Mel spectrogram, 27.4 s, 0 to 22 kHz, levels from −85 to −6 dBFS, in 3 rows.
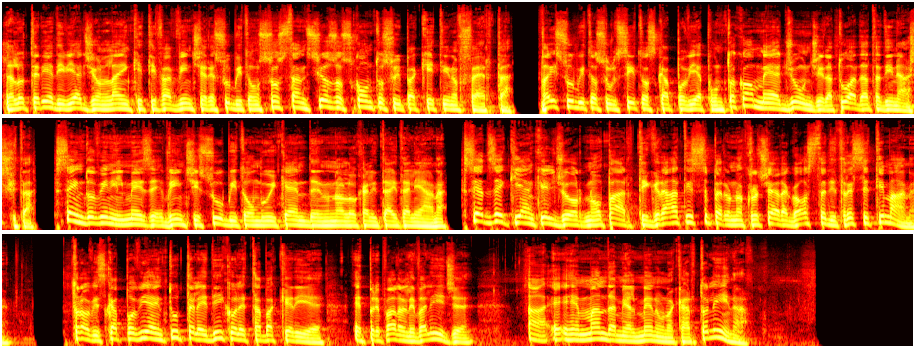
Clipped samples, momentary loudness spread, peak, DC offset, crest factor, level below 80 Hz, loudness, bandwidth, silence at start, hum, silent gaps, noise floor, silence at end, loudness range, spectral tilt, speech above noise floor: under 0.1%; 3 LU; -2 dBFS; under 0.1%; 16 dB; -38 dBFS; -17 LUFS; over 20 kHz; 0 s; none; 5.20-5.35 s, 9.53-9.64 s, 13.65-13.71 s, 18.61-18.84 s; -43 dBFS; 1 s; 2 LU; -5 dB/octave; 26 dB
